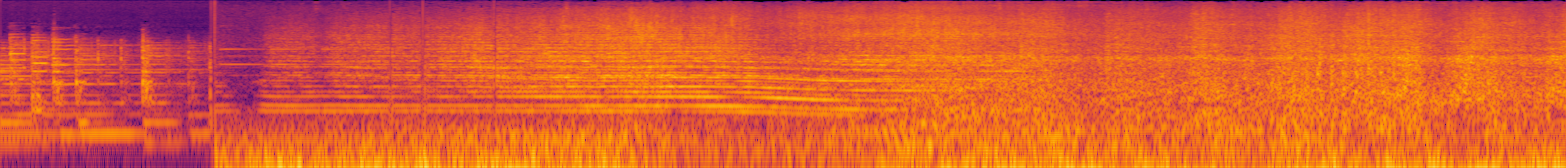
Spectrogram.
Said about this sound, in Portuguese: Longe em longe, uma locomotiva óleo diesel apita, desanimada, e vem furando as luzes na zona do cais.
